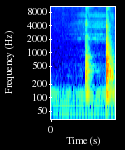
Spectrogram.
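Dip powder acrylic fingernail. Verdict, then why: Dry. A dip powder acrylic nail is tapped twice with another nail, giving two short, dry, hollow clicks. The hollow sound shows the sealer coat has dried, so the top coat can go on.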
